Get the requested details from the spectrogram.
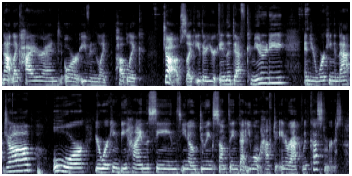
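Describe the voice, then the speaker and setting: With a non-native accent, a woman speaks at a moderate pace in a fairly low pitch, with ordinary pitch variation and audible room echo. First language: ASL. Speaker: ASL teacher. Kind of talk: casual vlog monologue. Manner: hesitant, many fillers.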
